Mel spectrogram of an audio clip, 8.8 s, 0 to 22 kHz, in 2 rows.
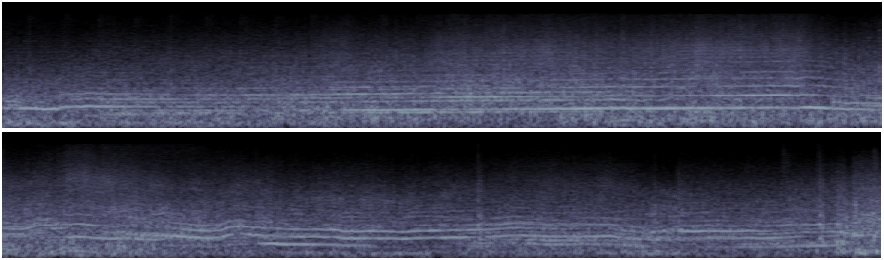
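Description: Race cars, including a Ferrari 412 T2 and a Williams FW17, roar through a racing video game, with a continuous high engine whine rising and shifting pitch as cars pass.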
